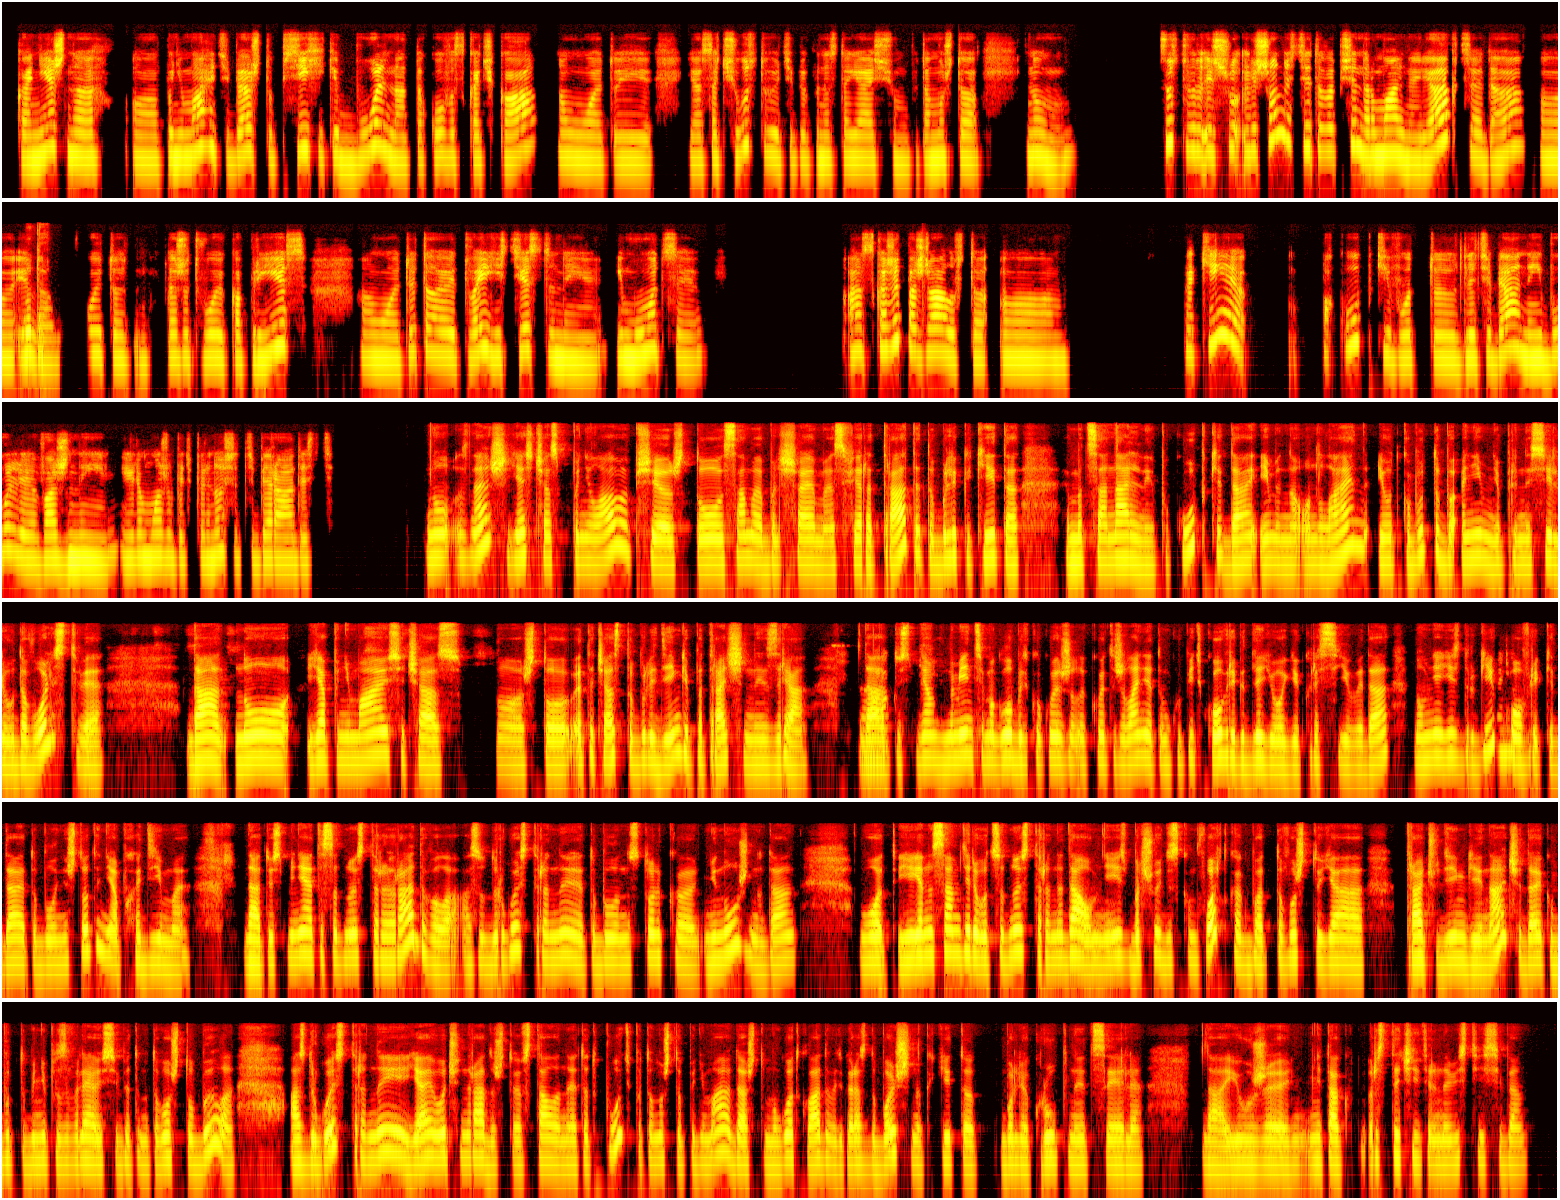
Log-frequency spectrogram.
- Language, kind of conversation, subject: Russian, advice, Как мне экономить деньги, не чувствуя себя лишённым и несчастным?
- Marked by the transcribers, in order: tapping; "стороны" said as "стары"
